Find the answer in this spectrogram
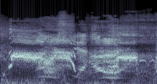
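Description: Two young men screaming in fright on a slingshot thrill ride as the capsule flips over: long, loud, high-pitched screams with a brief break about halfway through.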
